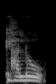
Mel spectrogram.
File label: "Hallo", German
